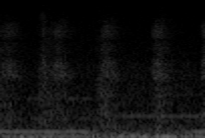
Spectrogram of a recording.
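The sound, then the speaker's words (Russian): Faint kapalabhati yogic breathing: a series of short, forceful breathy exhalations repeating in a quick, steady rhythm, with no talk. “И в какой-то момент вы почувствуете, что вы действительно можете очень-очень долго дышать вот такой капалабхати.”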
